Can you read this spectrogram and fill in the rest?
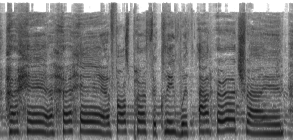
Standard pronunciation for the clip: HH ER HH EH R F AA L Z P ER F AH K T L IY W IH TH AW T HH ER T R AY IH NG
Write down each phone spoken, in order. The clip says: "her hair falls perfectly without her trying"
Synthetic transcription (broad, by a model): HH ER HH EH R F AA L Z P ER F AH K T L IY W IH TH AW T HH ER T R AY IH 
